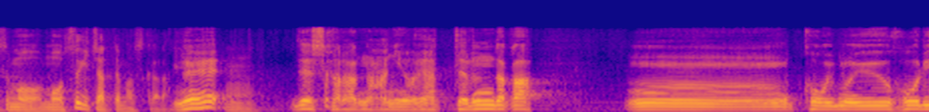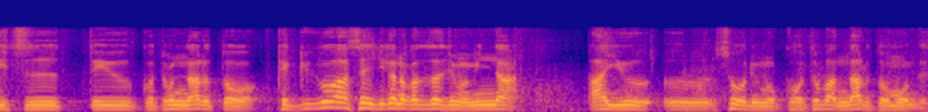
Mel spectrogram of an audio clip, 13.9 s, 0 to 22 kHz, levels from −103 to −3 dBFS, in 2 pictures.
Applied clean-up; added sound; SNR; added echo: neural separator model SepFormer DNS4.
